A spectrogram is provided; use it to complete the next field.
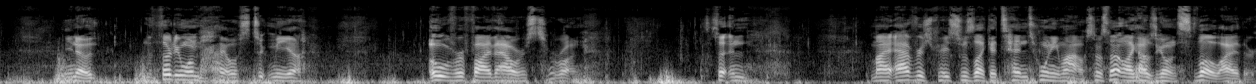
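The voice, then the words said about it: Out of breath while running. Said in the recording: “I'm getting out of breath more easily”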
